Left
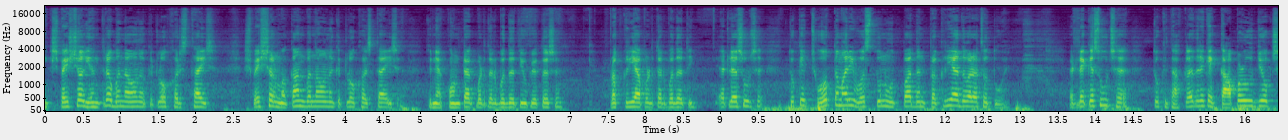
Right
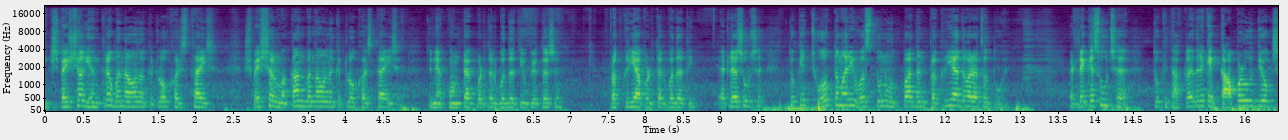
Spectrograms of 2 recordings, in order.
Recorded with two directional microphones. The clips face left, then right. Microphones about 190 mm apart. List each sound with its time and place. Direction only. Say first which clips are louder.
0.0 s a man's voice: left 5 dB; 35° left (ahead or behind)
